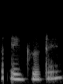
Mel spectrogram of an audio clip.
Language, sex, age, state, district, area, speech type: Malayalam, female, 18-30, Kerala, Wayanad, rural, conversation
